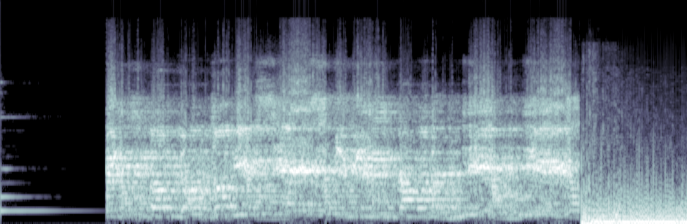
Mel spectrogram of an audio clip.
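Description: A young boy shouts and wails loudly.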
